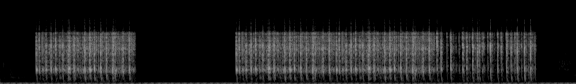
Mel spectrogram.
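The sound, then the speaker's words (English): Sonified space recording of a passing comet: a dense, scratchy crackling buzz in two loud bursts, a short one followed after a brief silence by a longer one, with no voices. “Passing comet, this one.”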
